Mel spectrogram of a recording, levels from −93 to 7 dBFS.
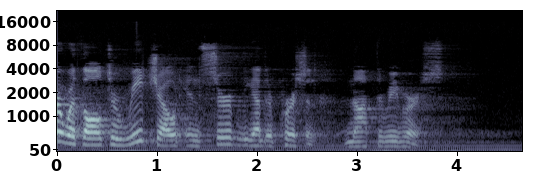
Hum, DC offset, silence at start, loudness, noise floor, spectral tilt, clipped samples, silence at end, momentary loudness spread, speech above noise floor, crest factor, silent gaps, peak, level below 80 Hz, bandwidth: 50 Hz at -60 dBFS; under 0.1%; 0 s; -29 LUFS; -57 dBFS; -4.5 dB/octave; under 0.1%; 0.8 s; 19 LU; 28 dB; 22 dB; none; -8 dBFS; -60 dBFS; 9 kHz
